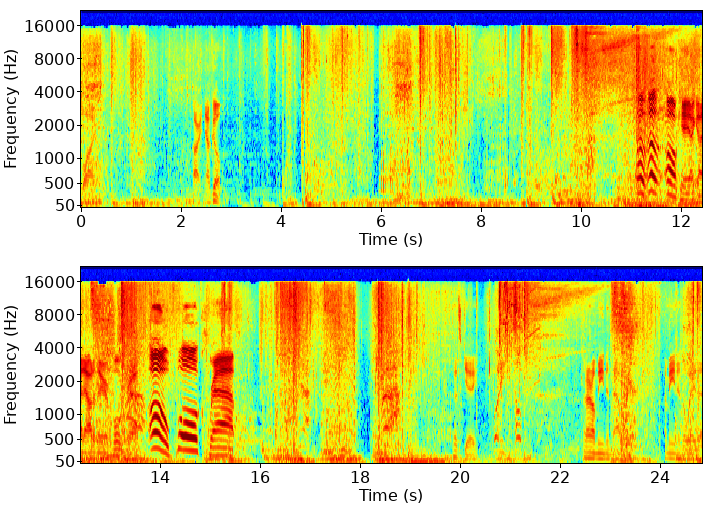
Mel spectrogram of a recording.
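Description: A young man talks with animation, close into a microphone.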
